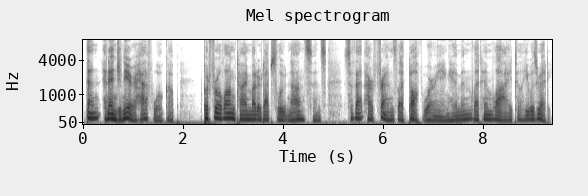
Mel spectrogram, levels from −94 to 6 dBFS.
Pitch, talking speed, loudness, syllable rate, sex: 110 Hz, 190 wpm, -21 LUFS, 4.9 syllables/s, male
